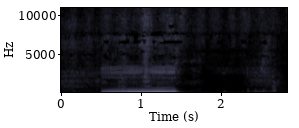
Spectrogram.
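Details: Siberian Husky being dramatic during a funny husky argument indoors: one steady, low, harmonic growl lasting about a second, followed by quiet room sounds.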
